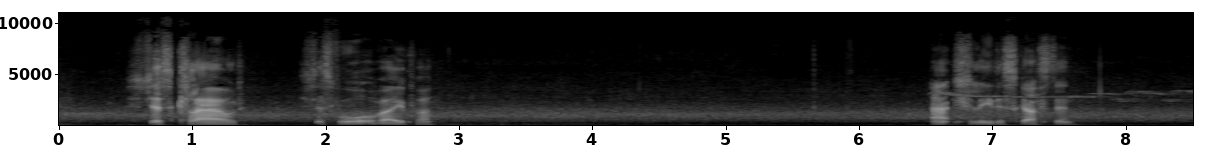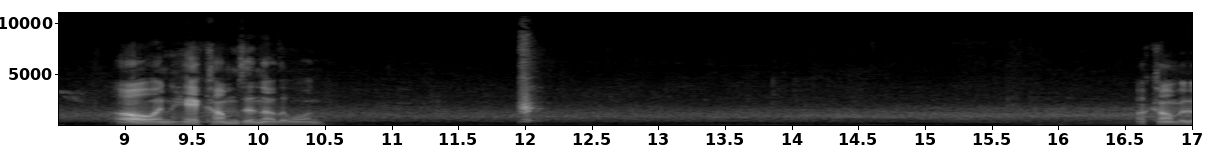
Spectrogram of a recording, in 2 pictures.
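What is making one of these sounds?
A man speaks calmly, close to the microphone, in short bursts.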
